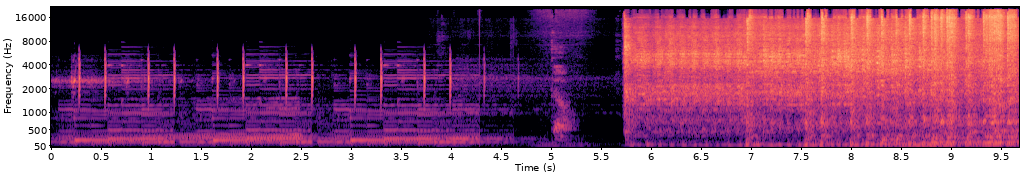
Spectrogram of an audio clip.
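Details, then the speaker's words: Mk1 Mazda MX-5 drift car, engine rebuilt after nearly 3 years off the road, first start: it cranks, catches, and runs rough and lumpy with an uneven beat. It is misfiring, and there is a known gasket leak. "you can hear it misfiring yeah that's another problem we can solve at another time"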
